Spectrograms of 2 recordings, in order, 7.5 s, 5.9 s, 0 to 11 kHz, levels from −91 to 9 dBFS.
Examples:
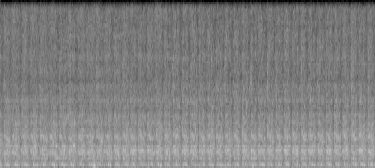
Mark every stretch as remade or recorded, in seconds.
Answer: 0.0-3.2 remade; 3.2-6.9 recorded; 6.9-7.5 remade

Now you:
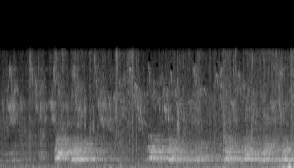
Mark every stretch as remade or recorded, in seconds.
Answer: 0.0-1.7 remade; 1.7-5.2 recorded; 5.2-5.9 remade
